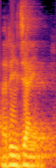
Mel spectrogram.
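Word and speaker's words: resign: के बाद एन आया इसमें भी जी का उच्चारण नहीं होगा और सीधा-सीधा क्या पढ़ा जाएगा रिजाइन रिजाइन जी का उच्चारण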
